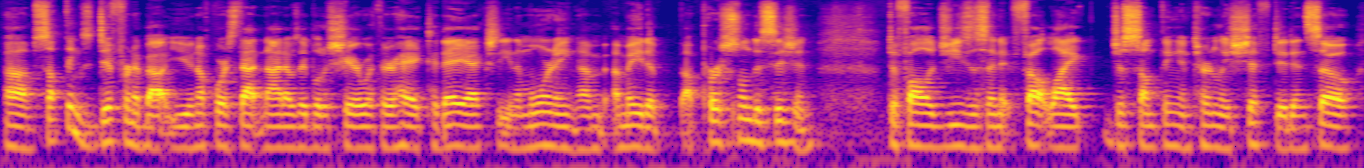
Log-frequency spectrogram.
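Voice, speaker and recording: A man's voice: mid-range voice, little pitch movement, fast talker. A man in his thirties, a pastor raised in the US after early childhood in Ukraine, talking casually as a podcast guest with lots of fillers and restarts. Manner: chatty, many fillers and restarts.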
